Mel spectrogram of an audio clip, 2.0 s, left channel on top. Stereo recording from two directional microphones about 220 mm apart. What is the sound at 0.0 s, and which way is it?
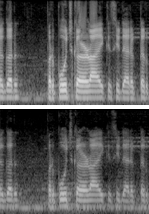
Speech, 25° left (ahead or behind).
